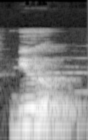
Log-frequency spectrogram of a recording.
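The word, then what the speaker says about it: burrow: Spelling है B-U-R-R-O-W, ब्यूरो।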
